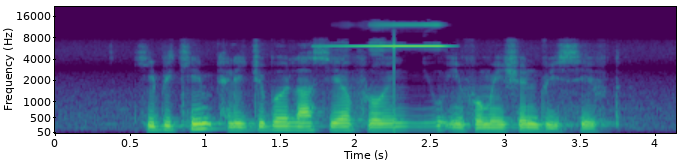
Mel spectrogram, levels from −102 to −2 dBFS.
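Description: Throughout, the speech sounds hollow. This is channel delay causing comb filtering. One channel arrives a fraction of a millisecond late, and the mono sum cancels at evenly spaced frequencies. The first notch sits near 3 kHz.

At 1.71 s, a loudspeaker feedback squeal begins. A microphone is picking up its own loudspeaker. The loop gain exceeds one at 6 kHz. That tone swells over most of a second and ends up a few decibels above the speech. It stops at 2.70 s.

At 2.26 s, during the squeal, there is a tiny skip. This is overlap between stream segments. Two segments' time stamps overlap, so the player discards a sliver of sound. The waveform jumps there.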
